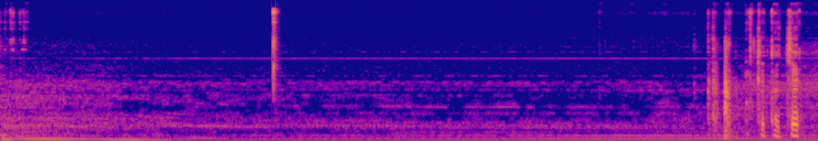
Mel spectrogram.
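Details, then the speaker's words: Car engine starting after engine mounting bolts were refitted and the fan belt installed: it cranks, catches and settles to an even low idle with the earlier intermittent snoring/growl gone. Normal start and idle after repair. "suara mesinnya sudah aman ya untuk suara mesinnya gak ada yang memang"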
